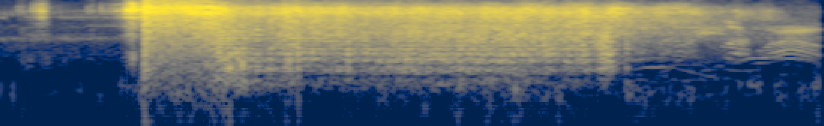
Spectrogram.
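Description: Model rocket motor igniting and launching the rocket off its pad: a sudden loud rushing noise about a second in that lasts a couple of seconds, then fades as the rocket climbs.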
